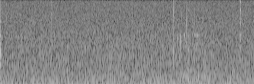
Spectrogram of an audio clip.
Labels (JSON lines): {"label": "ambient", "recorder": "HydroMoth"}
